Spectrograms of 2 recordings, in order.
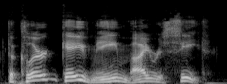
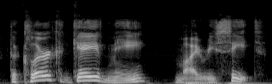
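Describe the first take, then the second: First: It is read quickly without a long pause. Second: It is read slowly with a long pause. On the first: "let me read this at a higher speed" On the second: "I made a big pause"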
